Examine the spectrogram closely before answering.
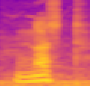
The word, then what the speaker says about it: Nernst: इसको बोलते हैं सिंपल नस्ट, शॉर्टकट में इसको नस्ट इक्वेशन ही बोलेंगे, लेकिन इसका प्रॉपर जो प्रोनाउंसिएशन है वो प्रोनाउंसिएशन है नर्नेस्ट। तो प्रॉपर प्रोनाउंसिएशन नर्नेस्ट है, लेकिन उसे नेस्ट इक्वेशन भी पढ़ते हैं।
